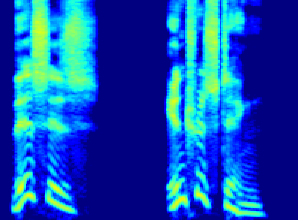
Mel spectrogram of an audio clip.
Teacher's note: He paused and stressed, interesting.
